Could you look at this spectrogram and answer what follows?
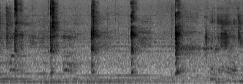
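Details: A girl lying on the floor deliberately fake coughing: about five short, dry coughs over loud television talk and music.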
